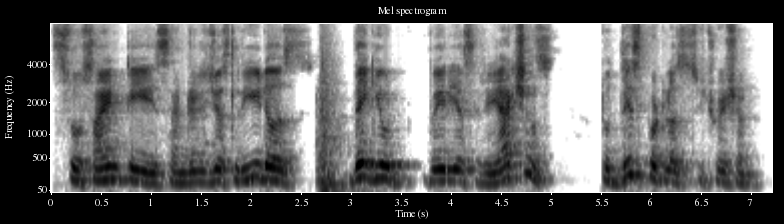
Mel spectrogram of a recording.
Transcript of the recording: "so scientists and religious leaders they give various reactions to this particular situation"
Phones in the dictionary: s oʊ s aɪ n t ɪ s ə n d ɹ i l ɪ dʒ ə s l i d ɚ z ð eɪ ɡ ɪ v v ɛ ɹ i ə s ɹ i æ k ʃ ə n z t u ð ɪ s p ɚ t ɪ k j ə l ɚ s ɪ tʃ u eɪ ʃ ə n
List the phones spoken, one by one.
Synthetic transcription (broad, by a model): s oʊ s aɪ t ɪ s ə n d ɹ i l ɪ dʒ ə s l i d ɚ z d eɪ ɡ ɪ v v ɛ ɹ i ə s ɹ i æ k ʃ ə n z t u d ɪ s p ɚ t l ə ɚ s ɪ tʃ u eɪ ʃ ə n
